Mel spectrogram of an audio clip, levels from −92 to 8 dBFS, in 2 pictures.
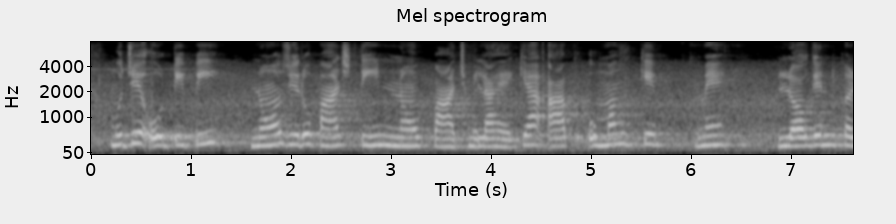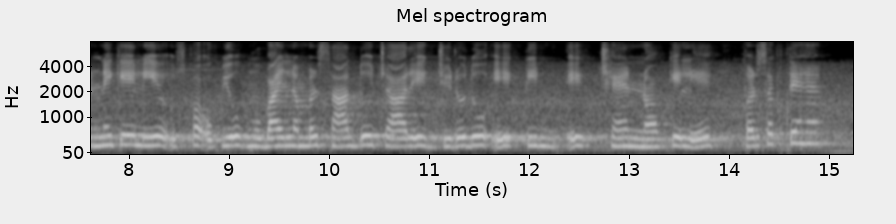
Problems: constant background noise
